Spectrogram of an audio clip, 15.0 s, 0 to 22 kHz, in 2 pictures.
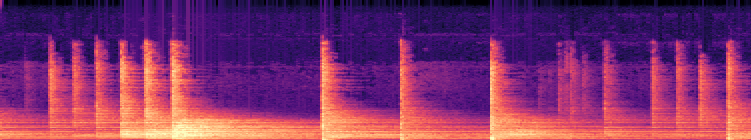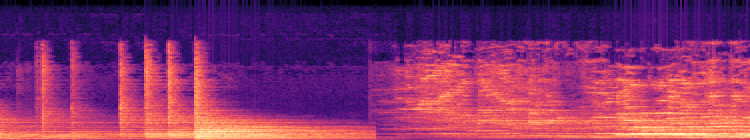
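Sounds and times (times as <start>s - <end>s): waterphone rods struck: 0.0s - 9.9s.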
